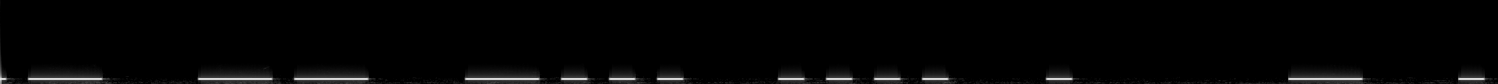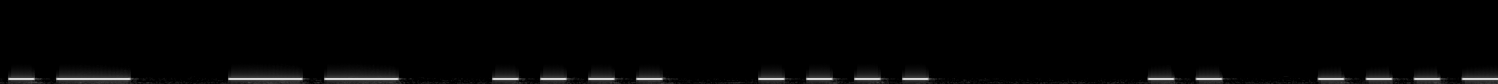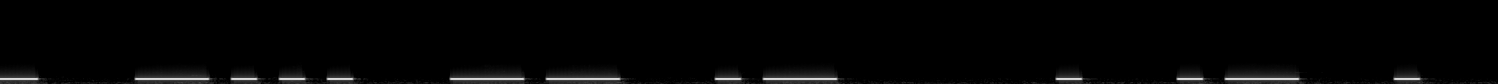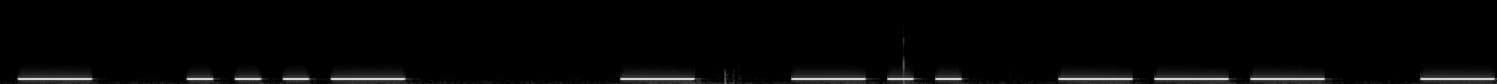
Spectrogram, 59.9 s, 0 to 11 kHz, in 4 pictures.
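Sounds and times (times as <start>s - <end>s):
morse code beeps: 0.0s - 1.0s, 2.0s - 3.7s, 4.7s - 6.9s, 7.8s - 9.5s, 10.5s - 10.8s, 12.9s - 13.7s, 14.6s - 16.3s, 17.3s - 19.0s, 19.9s - 21.6s, 22.6s - 24.3s, 26.5s - 27.2s, 28.2s - 30.4s, 31.3s - 33.5s, 34.5s - 36.2s, 37.1s - 38.4s, 40.6s - 40.8s, 41.8s - 43.0s, 43.9s - 44.2s, 45.2s - 45.9s, 46.8s - 49.0s, 51.2s - 52.0s, 52.9s - 54.6s, 55.6s - 58.2s, 59.2s - 59.9s.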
